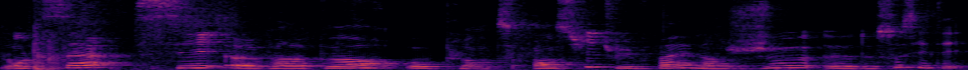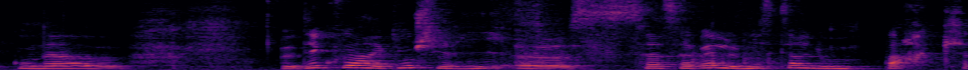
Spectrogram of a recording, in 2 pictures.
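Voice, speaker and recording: Noticeable background noise sits behind a woman speaking at a fairly slow pace. Her pitch is fairly high, with ordinary pitch variation. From Bordeaux, France. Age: 30s. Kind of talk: casual talk to camera. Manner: casual, hesitant with many fillers.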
